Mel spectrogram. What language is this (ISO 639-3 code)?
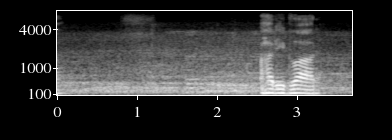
guj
